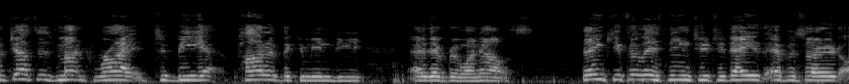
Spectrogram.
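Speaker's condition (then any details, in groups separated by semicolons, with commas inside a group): Cerebral palsy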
